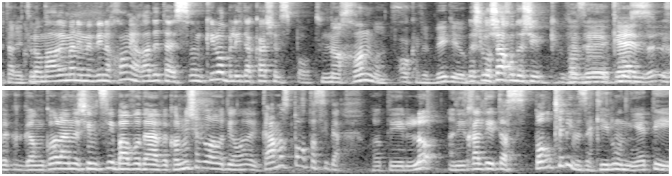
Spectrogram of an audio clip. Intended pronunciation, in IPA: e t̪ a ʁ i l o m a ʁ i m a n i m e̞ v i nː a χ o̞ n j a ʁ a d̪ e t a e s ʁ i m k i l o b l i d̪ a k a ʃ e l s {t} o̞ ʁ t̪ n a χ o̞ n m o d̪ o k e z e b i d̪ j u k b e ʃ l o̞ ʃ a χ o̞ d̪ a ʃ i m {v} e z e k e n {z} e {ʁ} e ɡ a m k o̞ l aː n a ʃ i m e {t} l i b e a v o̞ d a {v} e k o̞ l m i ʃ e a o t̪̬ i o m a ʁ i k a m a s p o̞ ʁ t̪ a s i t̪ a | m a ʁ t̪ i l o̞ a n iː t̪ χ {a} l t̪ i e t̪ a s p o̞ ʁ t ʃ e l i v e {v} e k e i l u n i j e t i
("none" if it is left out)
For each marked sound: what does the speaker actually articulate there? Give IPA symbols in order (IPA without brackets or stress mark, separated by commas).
p, v, z, z, t͡s, v, a, z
